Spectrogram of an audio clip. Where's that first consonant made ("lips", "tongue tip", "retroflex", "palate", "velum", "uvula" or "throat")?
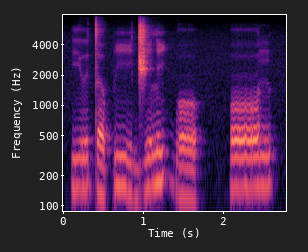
palate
